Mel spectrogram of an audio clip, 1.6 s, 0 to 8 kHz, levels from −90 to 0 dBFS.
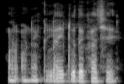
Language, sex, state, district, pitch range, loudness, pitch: Bengali, male, West Bengal, Malda, 115-140 Hz, -22 LUFS, 120 Hz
